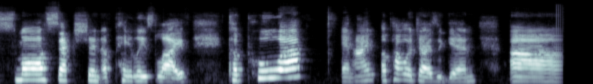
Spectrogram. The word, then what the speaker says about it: kupua: pronounce that wow we we have to pronounce that extra a because Hawaiian knows how to pronounce all of their letters in word okay see we can't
